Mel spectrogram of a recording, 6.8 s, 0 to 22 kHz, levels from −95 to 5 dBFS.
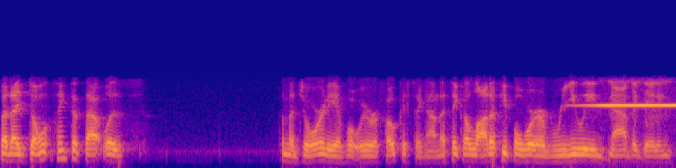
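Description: Around 1.18 to 1.20 s, again at 2.81 s, and at 4.92 to 4.94 s the speech briefly catches, like a held, slightly buzzy syllable. That's packet loss with pitch repetition: roughly 20 ms of audio went missing each time, which fits a single lost packet, and the receiver filled the hole by replaying the last pitch period and fading it. The gaps are short enough that the patch never drops to silence.

From 5.64 s to the end there's loudspeaker feedback squeal. A microphone is hearing its own loudspeaker, and at 1.9 kHz the loop gain tipped over one, so that tone feeds on itself. It swells up over about 0.4 s and ends up sitting around 10 dB above the speech, a steady whistle that keeps going until the clip stops. The G.711 A-law telephone line carrying all this sounds like an ordinary 200 Hz to 3.5 kHz phone band.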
